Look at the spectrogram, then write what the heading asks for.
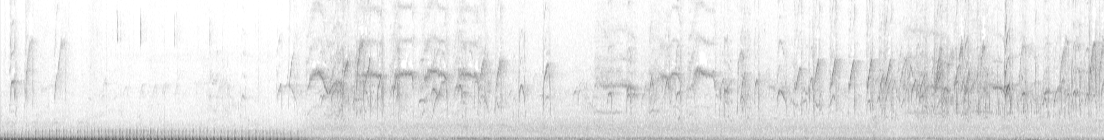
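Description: A steady low engine hum for about the first six seconds, which cuts off; after it, many birds chirping and calling busily, the chirps thickest near the end.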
